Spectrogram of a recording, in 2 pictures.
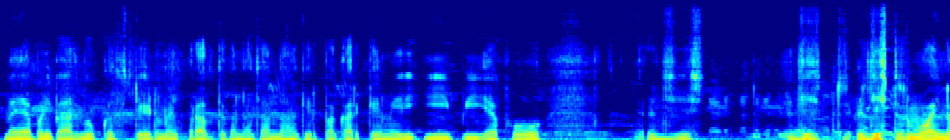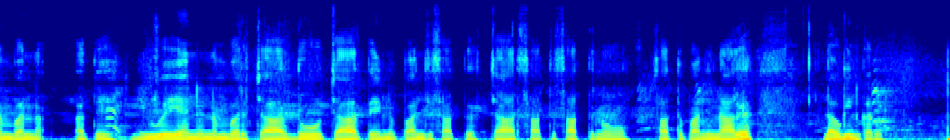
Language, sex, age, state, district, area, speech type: Punjabi, male, 18-30, Punjab, Shaheed Bhagat Singh Nagar, rural, read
